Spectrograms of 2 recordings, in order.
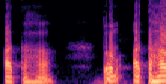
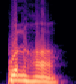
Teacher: विसर्ग का जो उच्चारण होता है वो ह की भांति होता है।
